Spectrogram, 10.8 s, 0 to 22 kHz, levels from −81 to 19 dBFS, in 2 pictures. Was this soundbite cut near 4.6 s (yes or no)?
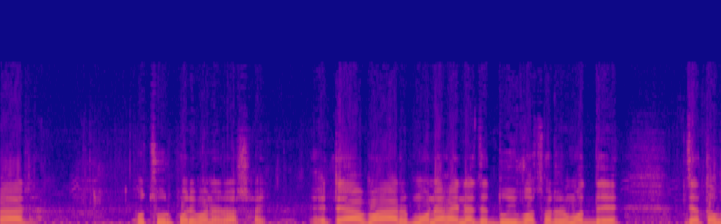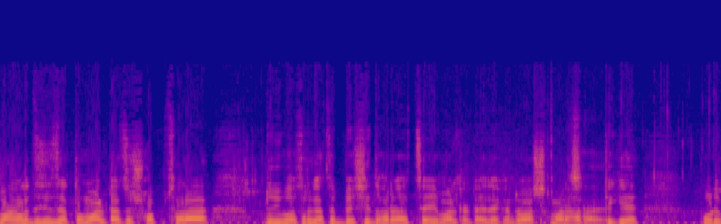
no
